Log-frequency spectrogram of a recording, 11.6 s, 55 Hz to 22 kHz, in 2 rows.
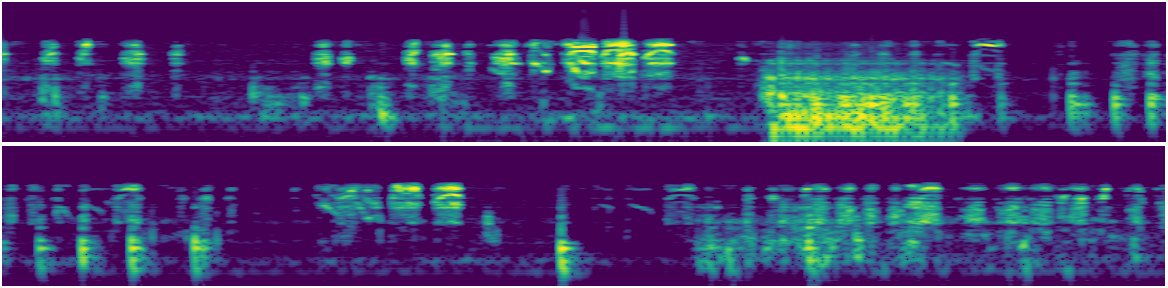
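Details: Blue tit chicks in their nest box, day 19 after hatching in May 2022, streamed live. Clusters of high chirps, then a loud heavy thump near four seconds, then the chirping resumes in dense runs.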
